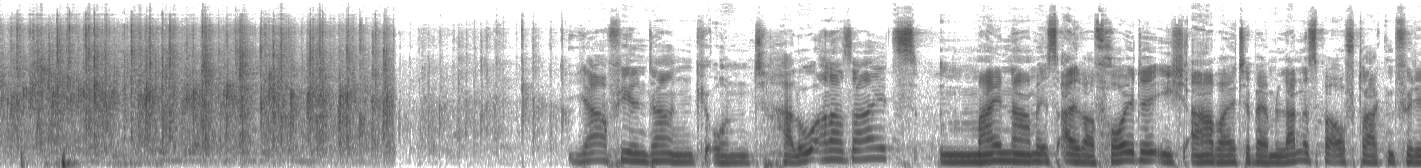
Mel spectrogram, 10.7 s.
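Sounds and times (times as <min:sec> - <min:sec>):
audience applause: 0:00.0 - 0:04.2
speech: 0:04.3 - 0:10.6.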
